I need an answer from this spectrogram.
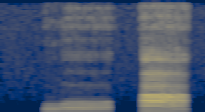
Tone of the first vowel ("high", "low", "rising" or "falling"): low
